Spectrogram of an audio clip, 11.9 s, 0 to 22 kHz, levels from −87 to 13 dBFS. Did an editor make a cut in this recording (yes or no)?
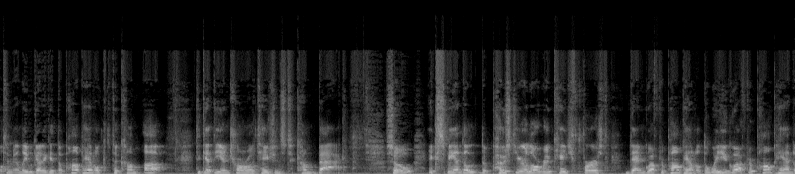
no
